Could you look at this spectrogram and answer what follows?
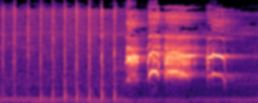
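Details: A decoy red junglefowl used to attract wild junglefowl gives about nine sharp regular clicks or taps, then a full crow of four harsh rasping bursts, the final one bending downward.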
